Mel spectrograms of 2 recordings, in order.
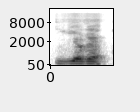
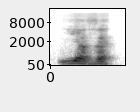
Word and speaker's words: Yahvé: Olha como é que a gente fala, Yahvé. Yahvé. Então, repara que tem como se minha boca fizesse uma ressonância, Yahvé.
